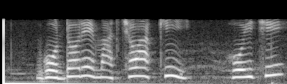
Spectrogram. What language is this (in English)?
Odia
